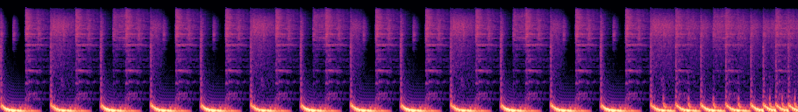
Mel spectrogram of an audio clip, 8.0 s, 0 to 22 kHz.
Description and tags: PapDrum Fill 4/4 120bpm
This is an ending fill of the same drum line from a recent song I made.
120-bpm, 4, drum-loop, fill, hard, quantized, techno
